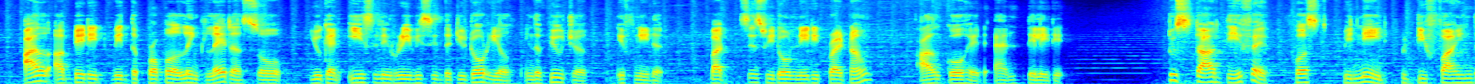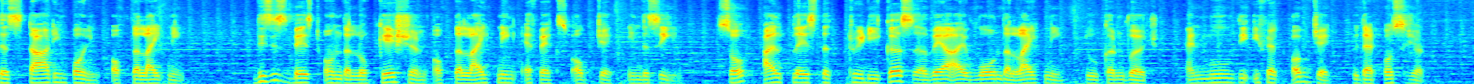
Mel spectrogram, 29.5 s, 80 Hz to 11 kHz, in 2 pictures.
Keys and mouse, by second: 0.7 click, 5.9 click, 8.2 click, 9.3 click, 17.7 g, 20.6-23.4 drag, 24.1 shift+middle click, 26.2 shift+s.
